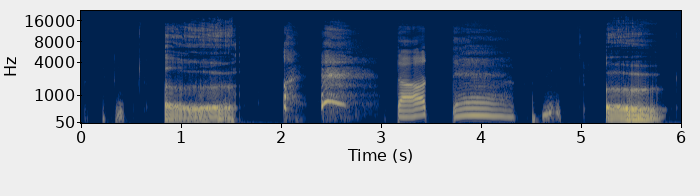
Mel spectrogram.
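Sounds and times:
speech: 0.8s - 1.5s, 3.2s - 3.5s
loud drawn-out burp: 0.8s - 1.6s, 4.6s - 5.9s.

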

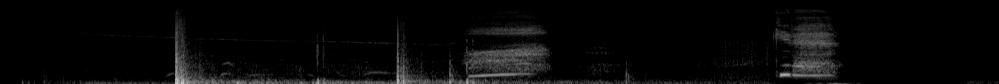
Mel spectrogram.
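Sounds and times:
fireworks bursting: 0.3s - 7.8s.

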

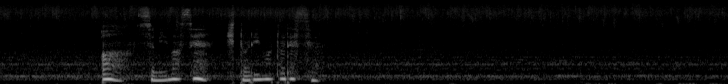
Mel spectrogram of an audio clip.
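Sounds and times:
running water splashing while rinsing off soap foam: 0.0s - 7.2s
speech: 1.0s - 3.3s.

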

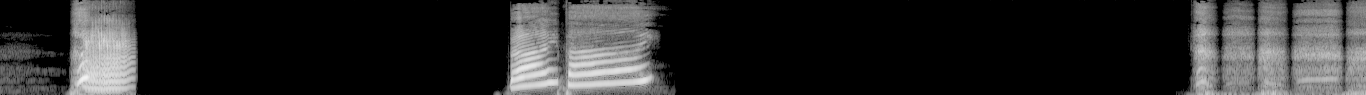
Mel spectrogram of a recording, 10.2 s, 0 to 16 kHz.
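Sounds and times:
loud buzzy fart: 0.6s - 1.1s
speech: 3.8s - 4.9s.

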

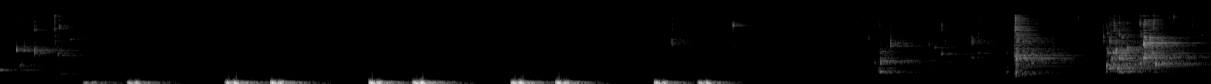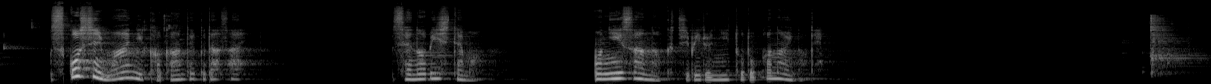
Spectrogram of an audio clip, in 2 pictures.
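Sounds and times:
heartbeat: 0.8s - 1.7s, 2.3s - 6.0s, 6.6s - 7.3s
speech: 12.8s - 14.7s, 16.2s - 17.0s, 18.1s - 20.4s.

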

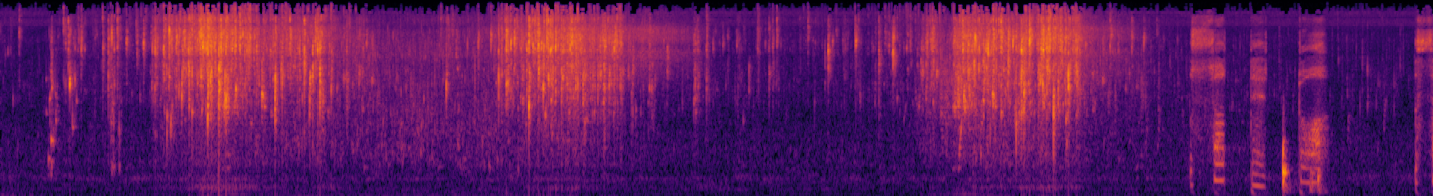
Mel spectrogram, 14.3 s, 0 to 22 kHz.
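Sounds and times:
water dripping: 0.0s - 14.2s
water running from a tap for rinsing: 0.6s - 7.6s, 8.2s - 11.6s.

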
